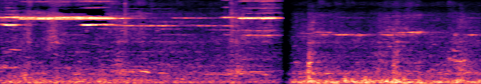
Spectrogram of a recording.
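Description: Passenger train's steel wheels squealing on the rails in several steady high tones over the low rumble of the moving train. Nearly three seconds in, the sound cuts out for an instant and returns with the squeal fainter.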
